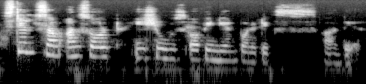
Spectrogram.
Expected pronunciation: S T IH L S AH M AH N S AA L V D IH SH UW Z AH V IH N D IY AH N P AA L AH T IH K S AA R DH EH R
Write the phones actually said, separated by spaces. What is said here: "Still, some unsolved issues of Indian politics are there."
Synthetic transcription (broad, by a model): S T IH L S AH M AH N S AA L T IH SH UW Z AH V IH N D IY AH N P AA L AH T IH K S AA R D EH R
